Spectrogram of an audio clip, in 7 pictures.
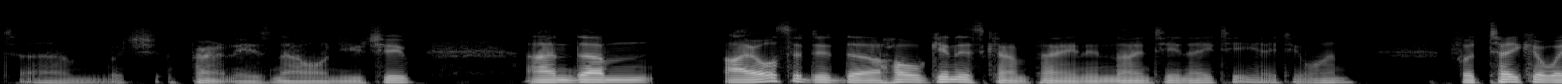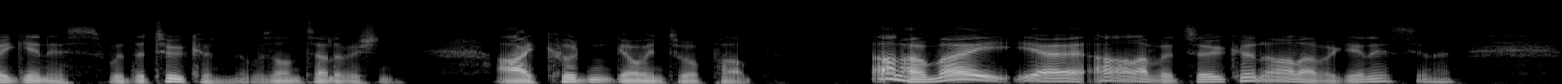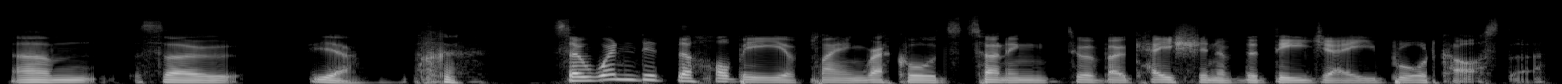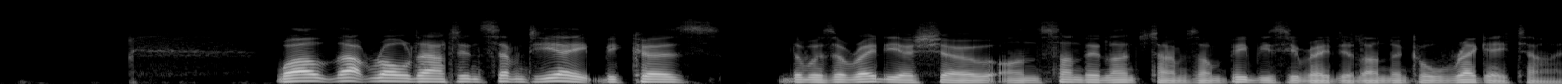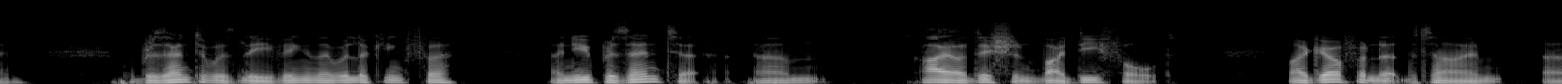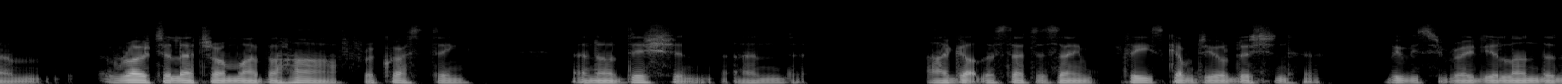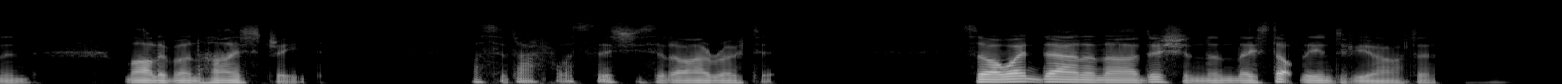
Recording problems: muffled; very; fading above 2 kHz
wrong speed, natural pitch; too slow; 0.5 times normal speed

